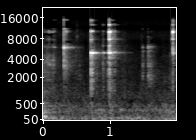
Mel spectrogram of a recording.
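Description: Metal pieces of a two-stroke's three-piece exhaust power valve clinking together as they are handled: about four light metallic clicks, two of them a second apart with a short ring.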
